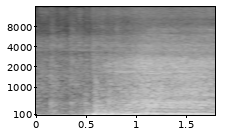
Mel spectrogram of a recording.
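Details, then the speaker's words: Manual-transmission car with dead battery jump-started using a Tacklife T8 booster: short crank, then loud steady fast idle that quiets down shortly; normal high idle right after start. "Whoa. Noisy, isn't it? It will quiet down in a second. There you go. Quieting down."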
